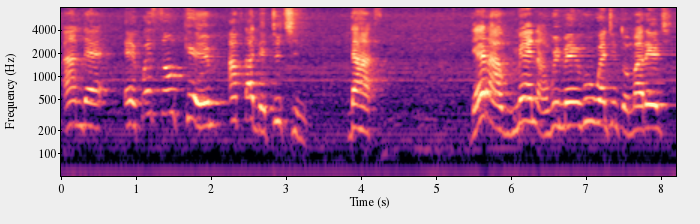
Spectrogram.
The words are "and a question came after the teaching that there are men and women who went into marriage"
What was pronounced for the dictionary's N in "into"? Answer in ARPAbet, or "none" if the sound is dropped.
N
